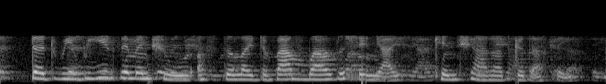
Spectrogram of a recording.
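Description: From the start, the speech is shadowed by echo with no canceller. The far end's loudspeaker feeds its microphone, and nothing cancels the return. About a third of a second after each phrase, a thinner copy follows, about 10 dB down.

At 1.48 to 1.52 s and 3.62 to 3.66 s there is packet loss with pitch repetition, each gap 40 ms, which fits two lost packets. The receiver repeats the last pitch period to fill the hole. Each gap sounds like a brief, buzzy held tone. At 5.16 to 5.18 s a 20 ms gap, likely a single packet, is bridged the same way, as a shorter buzz. The telephone band tops out near 3.7 kHz.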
